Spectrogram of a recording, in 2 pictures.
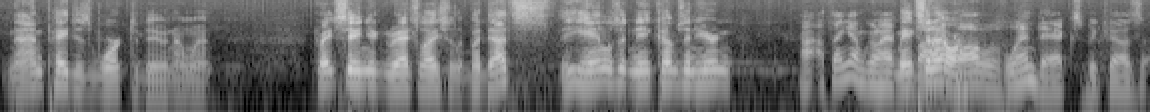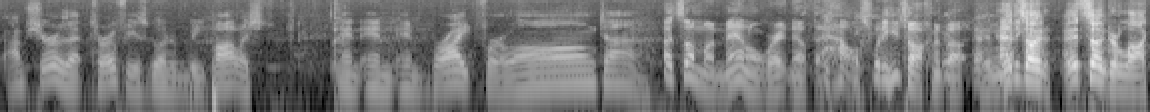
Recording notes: Live from The Union Pub and Grill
